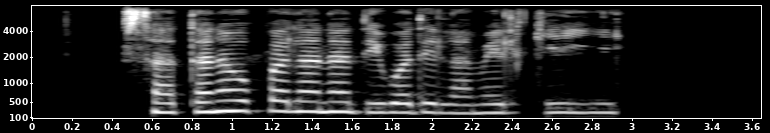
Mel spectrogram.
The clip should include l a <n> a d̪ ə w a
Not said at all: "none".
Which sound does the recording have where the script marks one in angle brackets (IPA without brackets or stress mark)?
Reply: n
